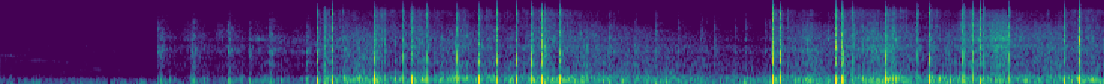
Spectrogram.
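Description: Aerial fireworks display: after a quiet first second, shells bursting in a rapid string of sharp bangs and crackles, dense and continuous from about two and a half seconds in, with the loudest bangs near the end.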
